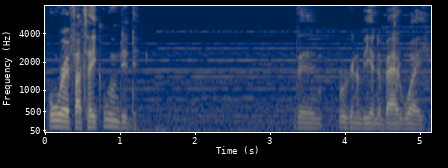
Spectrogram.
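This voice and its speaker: A man playing a solo tabletop game aloud, reading rolls and rules and reacting with excited asides. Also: mid-range voice, a little slow, faint music behind. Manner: talks through dice rolls, excitable asides. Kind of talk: solo actual play, thinking aloud.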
